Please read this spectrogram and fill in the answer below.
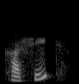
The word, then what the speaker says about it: Kaushik: I believe you say your last name, Kaushik.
